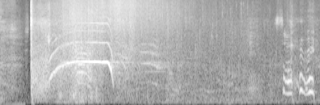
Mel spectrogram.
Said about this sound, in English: We'd already rigged out the storefront to the glass to explode.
